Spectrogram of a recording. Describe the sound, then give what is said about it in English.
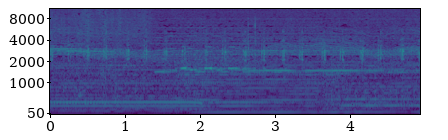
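Steady, evenly spaced ticking like a time bomb's clock, repeating at a brisk rhythm over a sustained, droning tonal background, with no one speaking. “I hear ticking. I don't see any clocks.”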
